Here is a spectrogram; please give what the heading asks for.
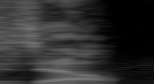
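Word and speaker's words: Ysayle: It's Isal. It's not that hard. Remember that, Tyler. Remember that. It's Isal.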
